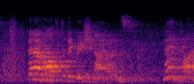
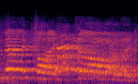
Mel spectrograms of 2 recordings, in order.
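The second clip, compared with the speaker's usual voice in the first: loud, theatrical hello from the doorway; booming greeting; 9 semitones higher, 8 dB louder, much slower than usual. Acted. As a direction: sweep in calling her name. Flamboyant guest bursts in greeting.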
